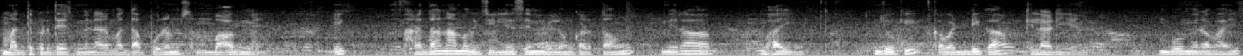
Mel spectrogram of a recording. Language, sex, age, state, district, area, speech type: Hindi, male, 18-30, Madhya Pradesh, Harda, urban, spontaneous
